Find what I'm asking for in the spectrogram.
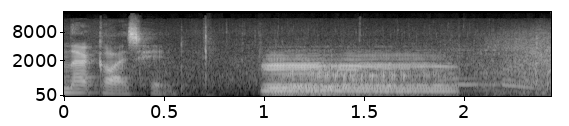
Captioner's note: slow motion roaring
